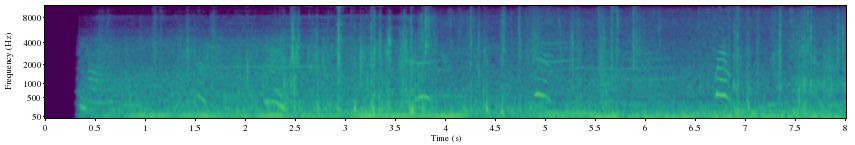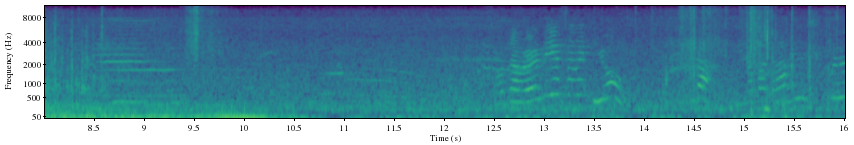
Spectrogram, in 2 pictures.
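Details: Hungry stray street cat in Adjuntas, Puerto Rico, approaching people who carry cat food; people talk over the first part, then the cat gives several short, bending meows in quick succession near the end, with outdoor background noise.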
